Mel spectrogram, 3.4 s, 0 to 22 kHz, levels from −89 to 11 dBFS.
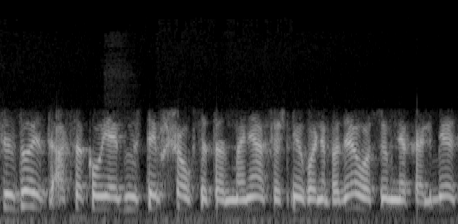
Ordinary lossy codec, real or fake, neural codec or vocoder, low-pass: MP3, 64 kbps; real; none; 19.8 kHz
